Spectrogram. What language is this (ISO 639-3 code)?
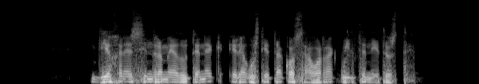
eus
